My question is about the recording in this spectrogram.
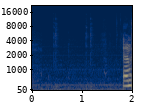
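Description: A few faint computer mouse clicks while a colour is picked, over a faint steady hum; a woman's voice starts near the end.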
